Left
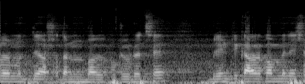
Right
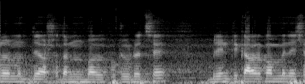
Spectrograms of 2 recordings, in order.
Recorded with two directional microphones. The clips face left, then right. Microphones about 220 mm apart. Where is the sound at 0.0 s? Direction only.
25° right (ahead or behind).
